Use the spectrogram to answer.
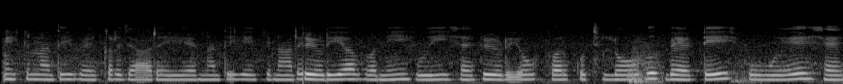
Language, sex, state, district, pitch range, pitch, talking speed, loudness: Hindi, female, Bihar, Jahanabad, 220-235 Hz, 225 Hz, 150 wpm, -26 LUFS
